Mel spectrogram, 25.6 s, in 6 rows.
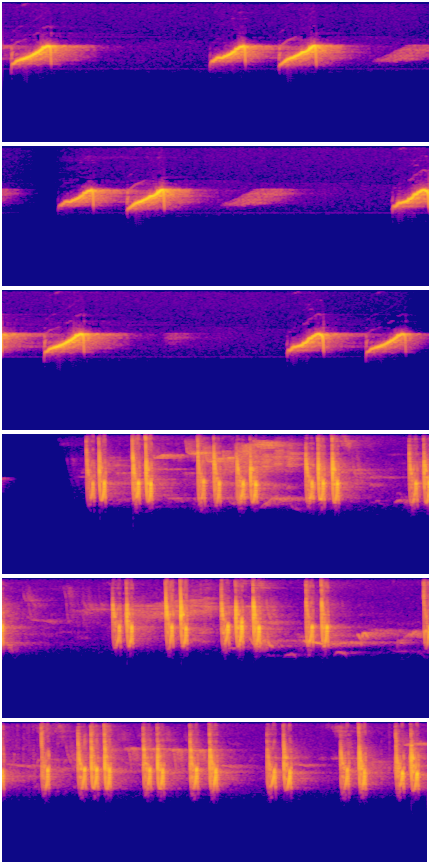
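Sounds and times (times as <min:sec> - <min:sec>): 
Eurasian nuthatch calls: 0:00.1 - 0:00.7, 0:02.1 - 0:03.2, 0:04.8 - 0:06.0, 0:08.2 - 0:09.6, 0:11.4 - 0:12.6, 0:13.6 - 0:25.5.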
